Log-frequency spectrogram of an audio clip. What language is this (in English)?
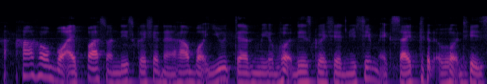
English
